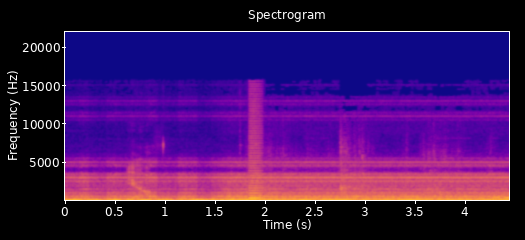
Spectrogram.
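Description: Static hisses and crackles steadily from a monitor.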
